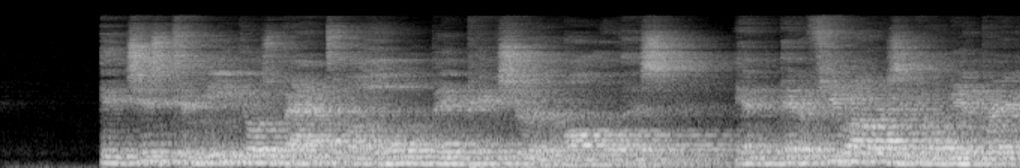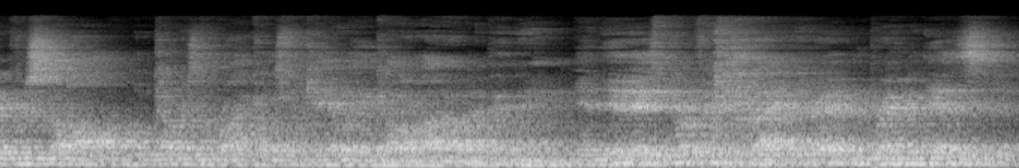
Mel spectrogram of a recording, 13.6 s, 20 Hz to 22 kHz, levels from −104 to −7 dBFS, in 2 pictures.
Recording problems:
room echo; strong; dies away in 2.5 s
off-mic speech; far

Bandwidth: 14.5 kHz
